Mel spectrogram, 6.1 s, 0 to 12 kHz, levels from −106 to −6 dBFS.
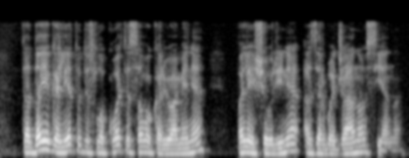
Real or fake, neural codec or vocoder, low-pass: real; none; 7.2 kHz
